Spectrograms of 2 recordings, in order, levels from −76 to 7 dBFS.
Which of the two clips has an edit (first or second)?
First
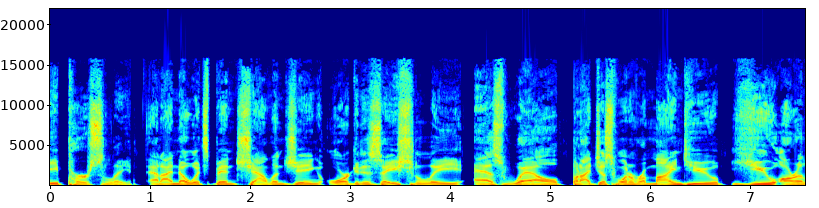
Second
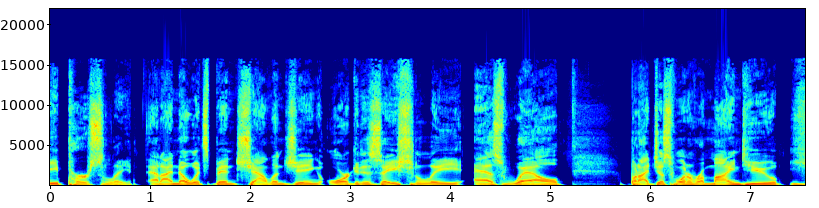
first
